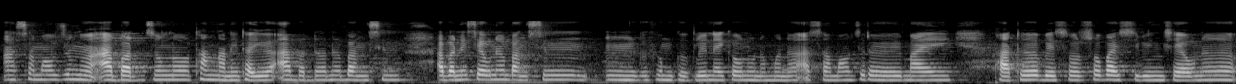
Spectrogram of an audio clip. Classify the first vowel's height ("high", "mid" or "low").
low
